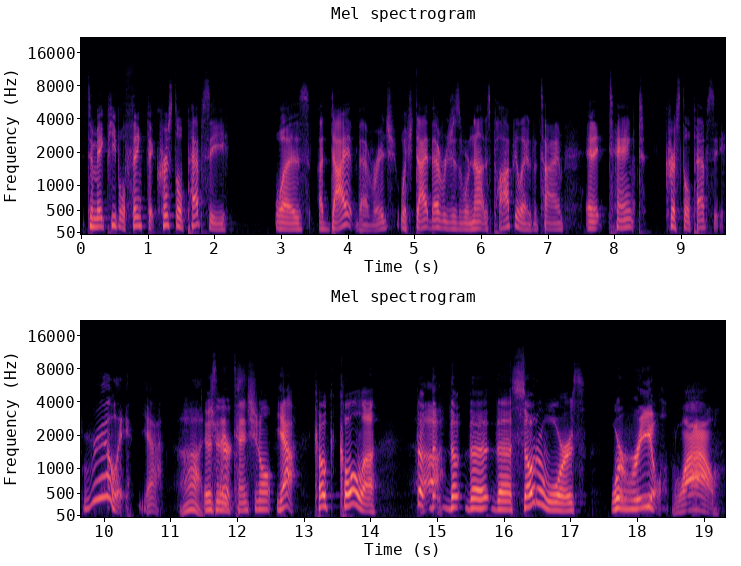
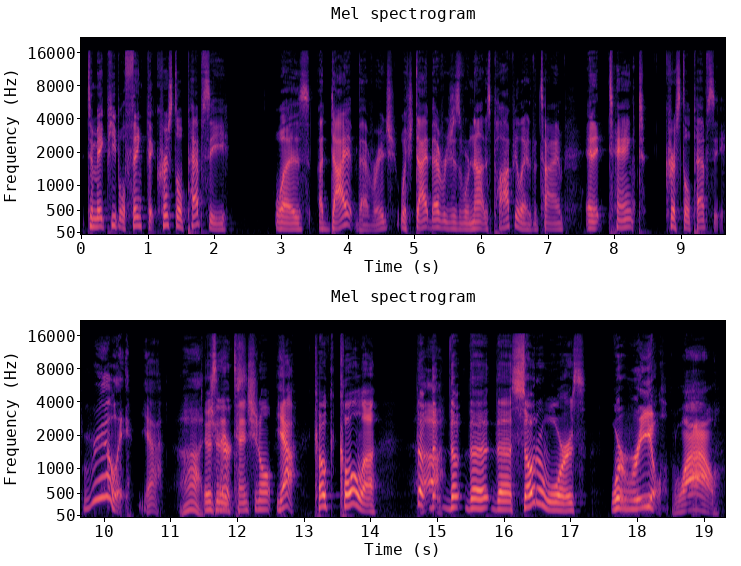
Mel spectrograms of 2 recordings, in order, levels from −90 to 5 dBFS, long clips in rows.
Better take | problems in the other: second | muffled; very; fading above 2.5 kHz

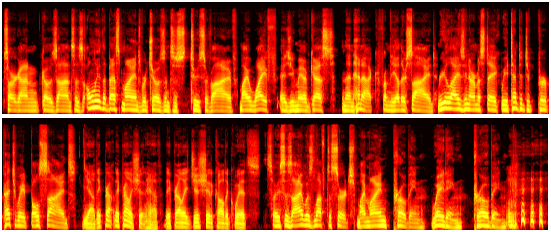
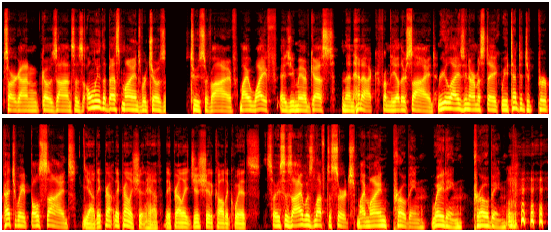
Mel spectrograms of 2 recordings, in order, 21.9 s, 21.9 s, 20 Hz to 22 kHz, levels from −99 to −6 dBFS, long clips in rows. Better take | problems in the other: first | audio cutting out; at 3.5 s

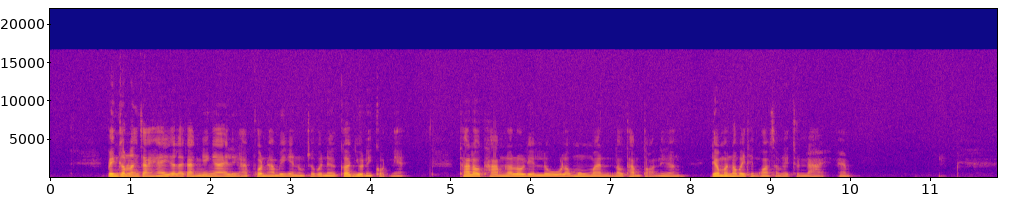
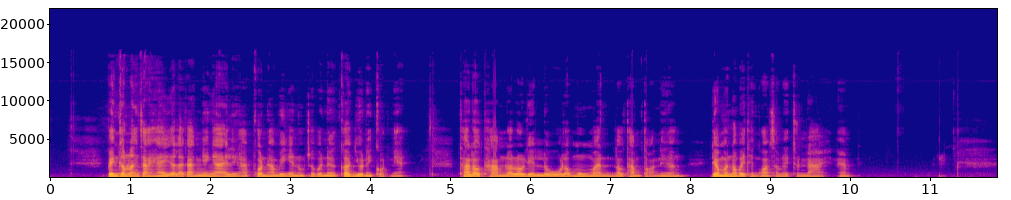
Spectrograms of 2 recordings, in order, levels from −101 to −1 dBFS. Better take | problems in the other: second | hiss; faint; throughout; 25 dB below the speech

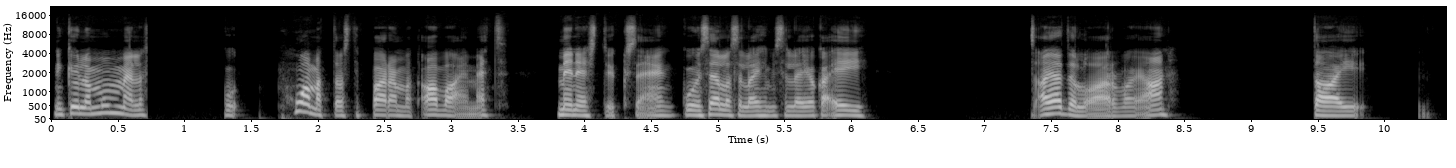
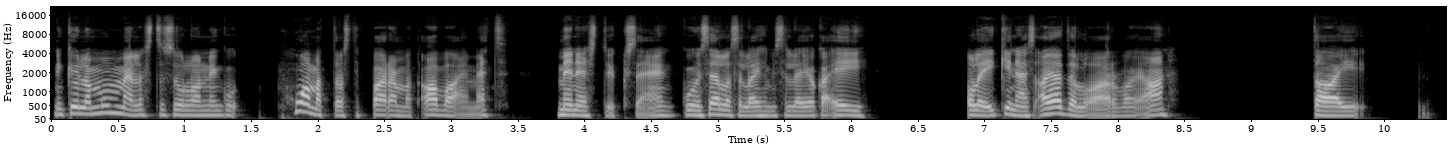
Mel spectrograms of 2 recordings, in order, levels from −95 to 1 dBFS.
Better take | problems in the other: second | audio cutting out; at 0.5 s for 0.5 s and at 7 s

